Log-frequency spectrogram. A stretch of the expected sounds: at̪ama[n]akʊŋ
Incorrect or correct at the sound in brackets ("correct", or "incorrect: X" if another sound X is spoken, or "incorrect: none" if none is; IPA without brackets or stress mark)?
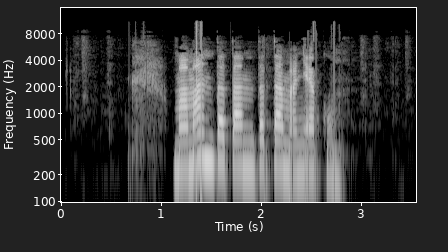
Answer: incorrect: ɲ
